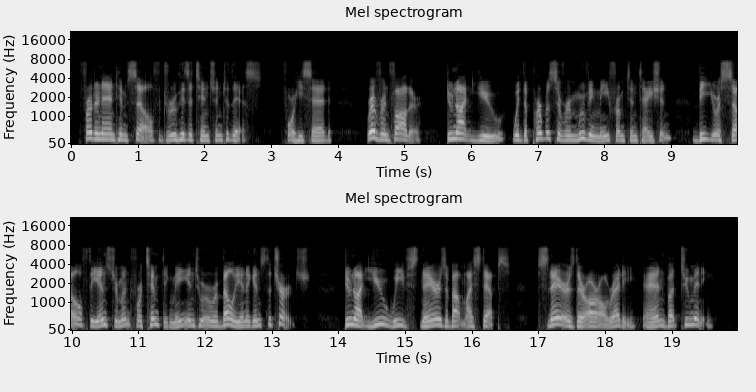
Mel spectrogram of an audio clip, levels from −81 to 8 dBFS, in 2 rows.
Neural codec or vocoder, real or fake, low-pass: none; real; 7.2 kHz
